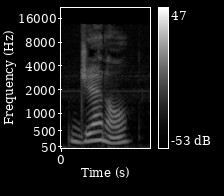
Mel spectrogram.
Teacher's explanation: because the T is between an N sound and a syllabic L, the T sound can be omitted.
